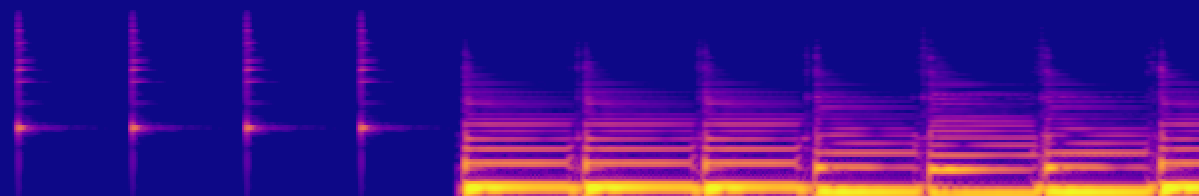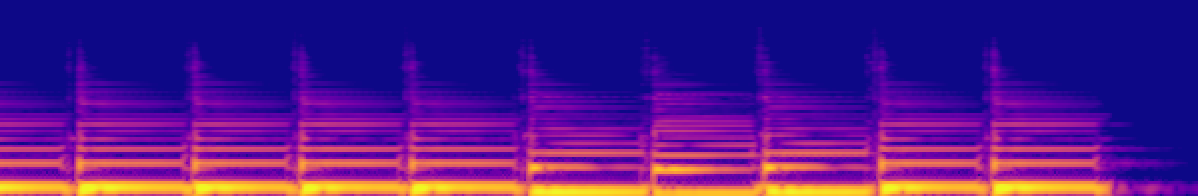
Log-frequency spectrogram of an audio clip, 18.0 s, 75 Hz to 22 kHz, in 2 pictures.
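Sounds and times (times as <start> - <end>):
guitar warm-up in low G: 3.5 - 17.3.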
